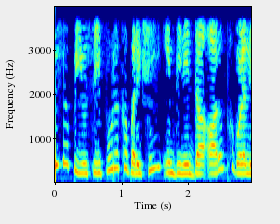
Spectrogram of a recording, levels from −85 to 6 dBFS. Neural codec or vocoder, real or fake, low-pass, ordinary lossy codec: none; real; 3.6 kHz; none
